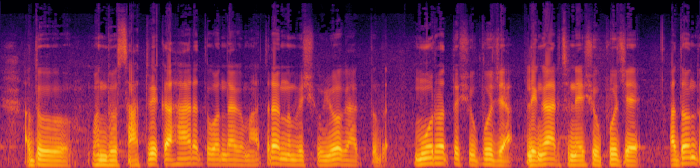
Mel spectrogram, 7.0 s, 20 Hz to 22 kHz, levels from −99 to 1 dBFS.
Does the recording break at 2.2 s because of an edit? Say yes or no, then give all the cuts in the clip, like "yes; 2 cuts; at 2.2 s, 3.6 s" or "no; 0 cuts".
no; 2 cuts; at 4.0 s, 5.2 s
